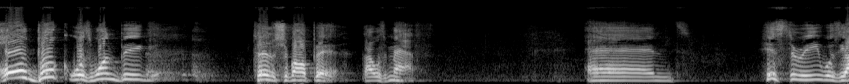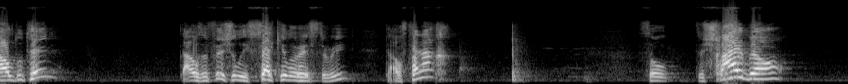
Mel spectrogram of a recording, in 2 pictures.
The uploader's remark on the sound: Shiur recorded in Yeshivas Ohr Reuven, Monsey, NY.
